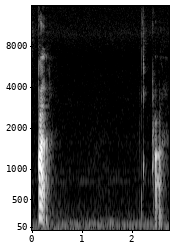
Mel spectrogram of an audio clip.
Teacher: And it is a guttural constriction. It's more sharp, I would say. It's not a gargling. It's not gargling, and you're not ha, clearing your throat.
